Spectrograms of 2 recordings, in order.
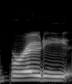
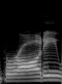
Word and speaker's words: Brodie: There's no A in there between the O and the D, but some people called him Broady. We always refer to him as Brody.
